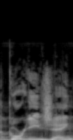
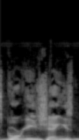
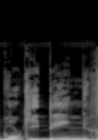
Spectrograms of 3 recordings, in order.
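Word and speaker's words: Gorgui Dieng: Okay, he was at Louisville games, and he didn't know how to pronounce Gorgie Jang's name. He said he called him Gorky Ding.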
